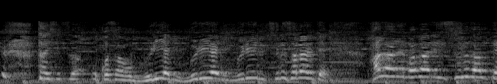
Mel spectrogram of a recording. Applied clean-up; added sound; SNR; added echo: none; none; none; none.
